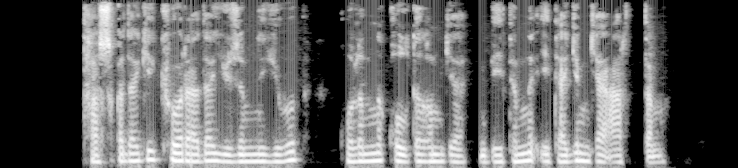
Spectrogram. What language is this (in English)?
Uzbek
